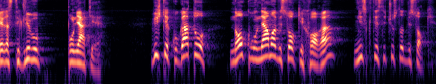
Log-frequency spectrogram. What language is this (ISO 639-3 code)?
bul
